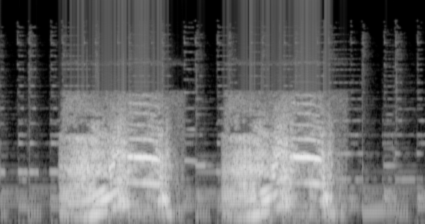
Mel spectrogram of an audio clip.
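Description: A bull mooing twice. Each moo is a long call of about two seconds that rises in pitch, with a short gap between them.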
